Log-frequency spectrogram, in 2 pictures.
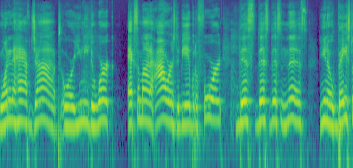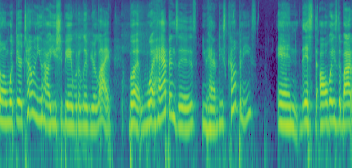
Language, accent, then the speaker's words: English; Lorain County, Ohio, United States; I'm from Lorain County, and we had a Ford plant, we had a GM plant, we had the steel mill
